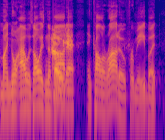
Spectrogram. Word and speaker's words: Nevada: Nevada. It is. And thank you for pronouncing Yeah, correctly. Of course, if Dan were there, he would say Nevada.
